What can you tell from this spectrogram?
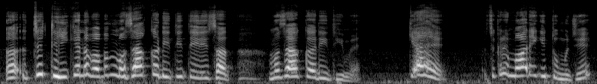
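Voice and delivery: high, loud soothing protest; big sister backing off, high and loud; placating big sister. Acted. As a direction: talk her down. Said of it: "Durga बोलती कि".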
